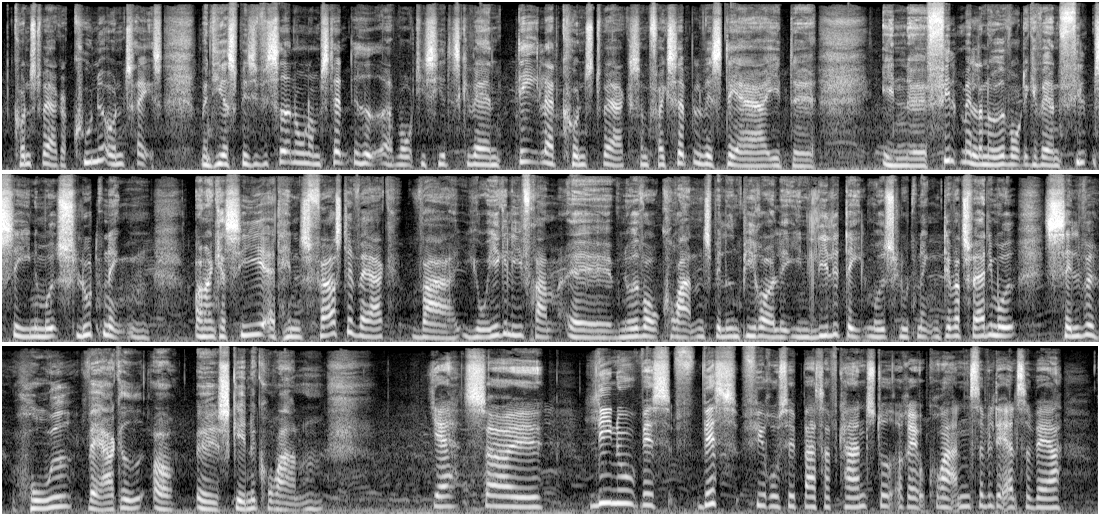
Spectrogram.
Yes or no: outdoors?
yes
